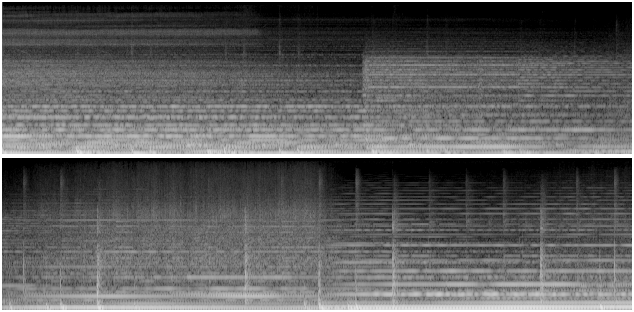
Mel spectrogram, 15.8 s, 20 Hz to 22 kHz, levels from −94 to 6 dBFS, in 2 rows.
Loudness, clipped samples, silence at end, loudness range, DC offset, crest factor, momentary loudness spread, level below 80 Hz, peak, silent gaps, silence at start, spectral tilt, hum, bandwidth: -16 LUFS; under 0.1%; 0 s; 11 LU; under 0.1%; 14 dB; 13 LU; -16 dBFS; 0 dBFS; none; 0 s; -8 dB/octave; none; 9.6 kHz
